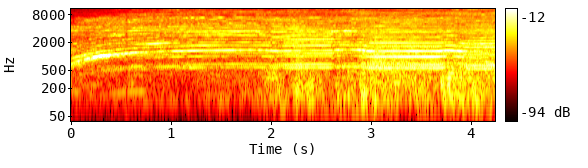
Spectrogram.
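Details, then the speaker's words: Electric power steering pump running with the engine off (valve cover off, car won't start), recorded in close-up. It spins up after a moment to a steady whine near 1 kHz that then swells slightly. Normal operation. "I want to give you guys I want to give you guys a closeup of that noise of that of that thing firing up. Takes a second."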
